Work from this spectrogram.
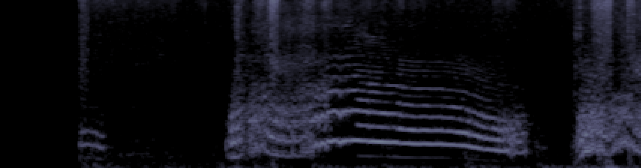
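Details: A cat gives a long, drawn-out wavering yowl of about two seconds, rising slightly then sliding down, preceded by a short low call and followed by a harsh, noisy burst.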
